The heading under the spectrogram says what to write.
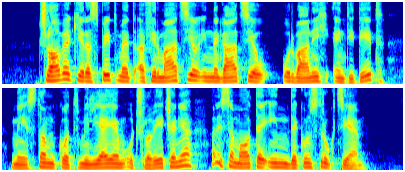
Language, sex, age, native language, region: Slovenian, male, 30-49, Slovenian, Central Slovenia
